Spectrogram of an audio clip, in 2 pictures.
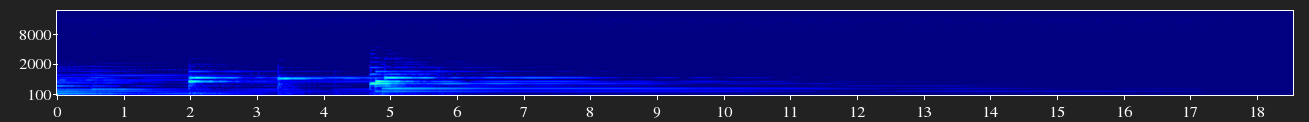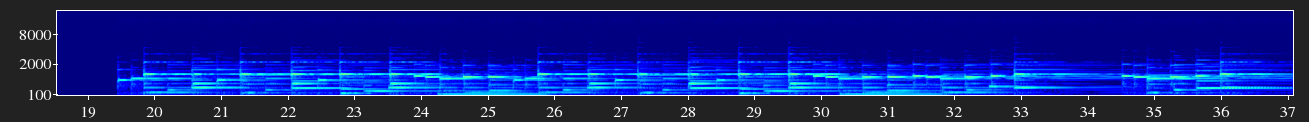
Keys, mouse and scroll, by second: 0.3 5, 0.8 Return, 8.8 2, 9.2 Return, 32.1 Escape.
